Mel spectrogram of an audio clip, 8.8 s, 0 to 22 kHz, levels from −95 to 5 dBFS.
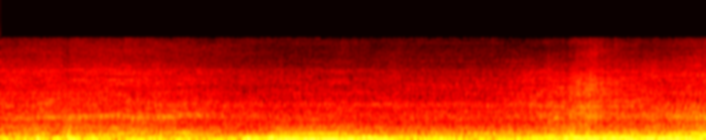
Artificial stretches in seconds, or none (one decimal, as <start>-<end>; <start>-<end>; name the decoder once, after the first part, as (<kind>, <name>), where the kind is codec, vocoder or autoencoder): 0.0-3.2 (codec, SNAC); 4.0-5.0; 6.7-8.2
